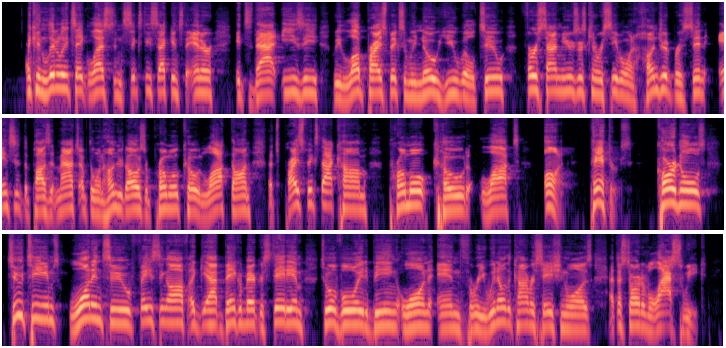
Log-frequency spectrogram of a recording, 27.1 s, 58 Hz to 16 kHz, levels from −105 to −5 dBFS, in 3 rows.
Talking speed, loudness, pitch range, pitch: 175 wpm, -26 LUFS, 155-185 Hz, 175 Hz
